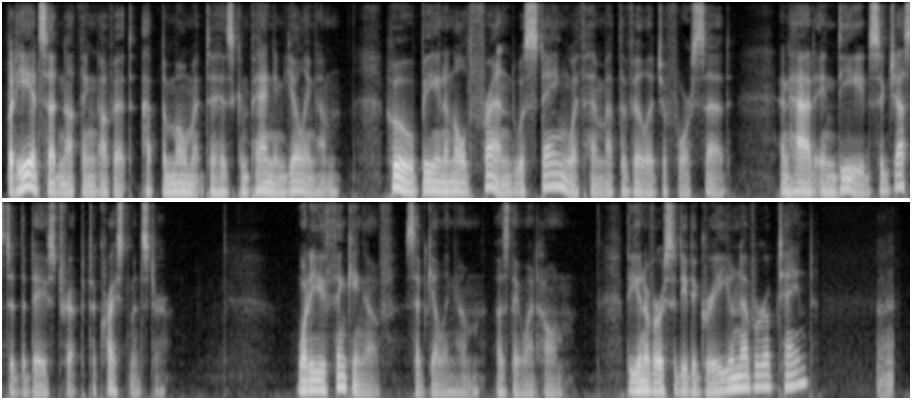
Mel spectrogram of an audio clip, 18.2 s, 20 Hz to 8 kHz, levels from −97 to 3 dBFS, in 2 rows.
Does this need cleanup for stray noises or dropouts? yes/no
yes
